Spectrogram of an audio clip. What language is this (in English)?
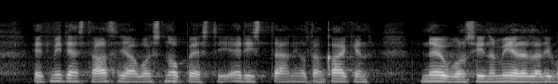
Finnish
